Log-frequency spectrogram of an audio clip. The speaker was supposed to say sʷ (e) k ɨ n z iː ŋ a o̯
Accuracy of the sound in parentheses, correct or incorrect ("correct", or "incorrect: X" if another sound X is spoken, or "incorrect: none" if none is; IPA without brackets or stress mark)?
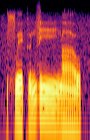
correct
